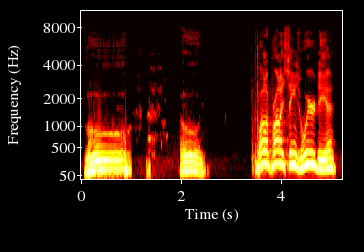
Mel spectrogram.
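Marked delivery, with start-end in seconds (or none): 0.1-2.5 long, drawn-out moo at speaking pitch; imitated cow moo. City kid up a tree, badly judged animal disguise, mooing. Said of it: "that poor guy still up the tree".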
